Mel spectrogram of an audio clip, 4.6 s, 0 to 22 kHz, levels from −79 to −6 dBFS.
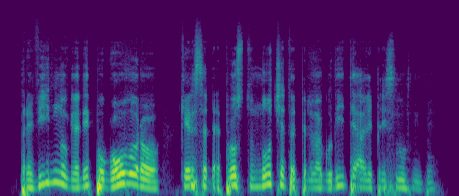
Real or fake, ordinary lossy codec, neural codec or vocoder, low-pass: fake; none; codec, 44.1 kHz, 2.6 kbps, DAC; 19.8 kHz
